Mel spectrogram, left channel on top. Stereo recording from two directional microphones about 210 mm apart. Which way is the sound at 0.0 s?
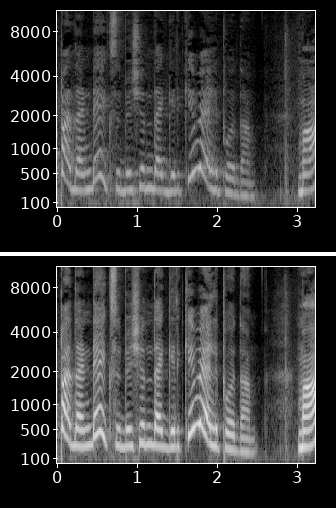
40° right (ahead or behind).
